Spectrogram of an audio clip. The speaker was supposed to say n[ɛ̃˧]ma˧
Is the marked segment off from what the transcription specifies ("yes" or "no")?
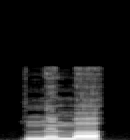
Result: no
